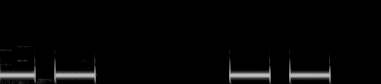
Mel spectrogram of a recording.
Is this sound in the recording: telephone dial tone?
yes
